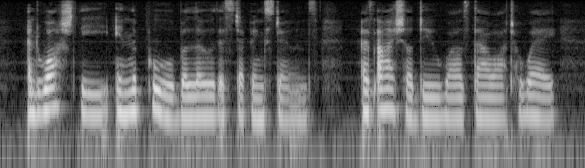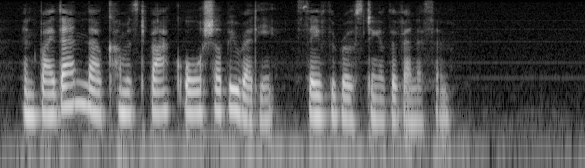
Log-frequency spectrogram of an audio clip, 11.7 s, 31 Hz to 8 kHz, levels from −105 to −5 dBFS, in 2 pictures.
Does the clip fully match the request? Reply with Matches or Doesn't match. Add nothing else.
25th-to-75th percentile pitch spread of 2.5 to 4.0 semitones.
Matches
